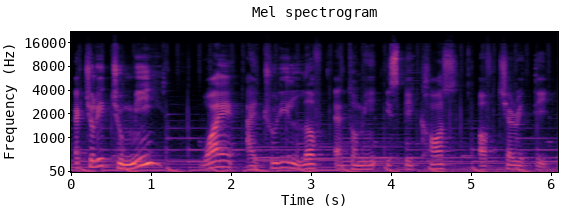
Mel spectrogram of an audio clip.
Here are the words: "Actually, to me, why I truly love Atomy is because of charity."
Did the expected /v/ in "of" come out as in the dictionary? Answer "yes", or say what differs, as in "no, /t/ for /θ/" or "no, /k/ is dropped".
no, /f/ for /v/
